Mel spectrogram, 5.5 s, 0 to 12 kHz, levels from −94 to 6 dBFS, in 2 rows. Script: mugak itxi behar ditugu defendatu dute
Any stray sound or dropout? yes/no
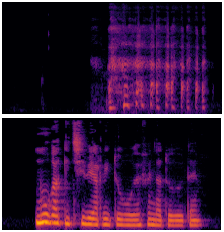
yes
